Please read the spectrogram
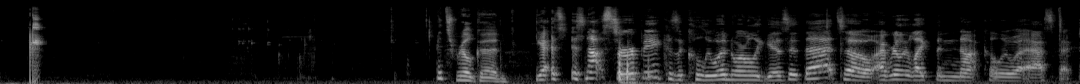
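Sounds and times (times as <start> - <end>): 
glasses of vodka with Bailey's clinking in a toast: 2.3 - 3.2
speech: 4.4 - 10.7.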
